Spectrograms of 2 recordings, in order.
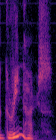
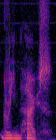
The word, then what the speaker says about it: greenhouse: my classes of english pronouncing a greenhouse as green house even though it's one word and pronounced as one word because they see the two elements green and house and treat them as separate words that's part of their over pronunciation it is a green house instead of a it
